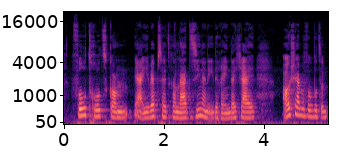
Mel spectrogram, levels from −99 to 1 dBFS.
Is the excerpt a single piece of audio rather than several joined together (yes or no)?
yes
